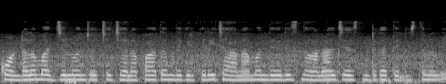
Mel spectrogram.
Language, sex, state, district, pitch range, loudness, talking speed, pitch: Telugu, female, Andhra Pradesh, Chittoor, 210-220 Hz, -15 LUFS, 160 wpm, 215 Hz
